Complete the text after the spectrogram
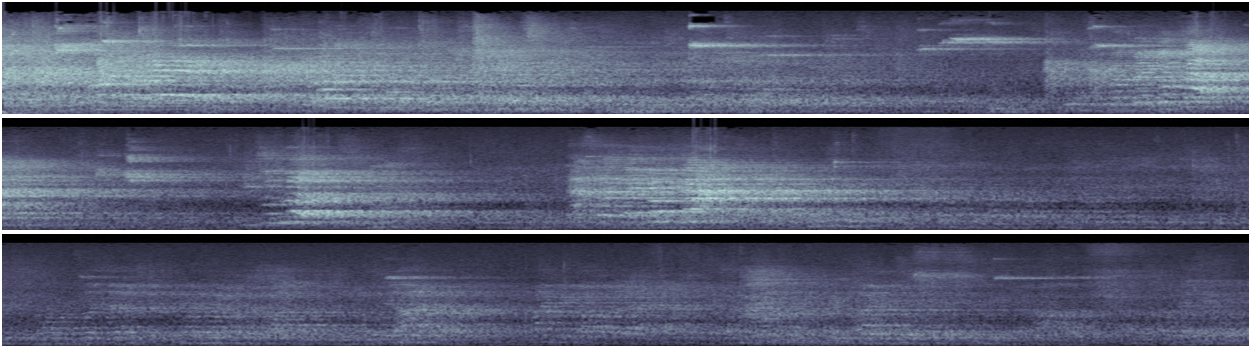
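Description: A man talks to a group with animation in a large echoing hall.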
